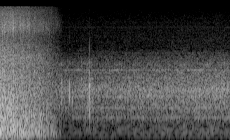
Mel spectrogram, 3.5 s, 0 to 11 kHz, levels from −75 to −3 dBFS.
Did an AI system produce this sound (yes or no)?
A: no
